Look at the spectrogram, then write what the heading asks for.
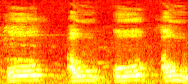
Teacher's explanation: ओष्ठ की स्थिति गोलाकार है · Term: वृत्ताकार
